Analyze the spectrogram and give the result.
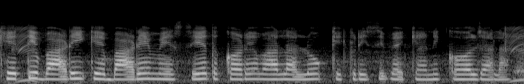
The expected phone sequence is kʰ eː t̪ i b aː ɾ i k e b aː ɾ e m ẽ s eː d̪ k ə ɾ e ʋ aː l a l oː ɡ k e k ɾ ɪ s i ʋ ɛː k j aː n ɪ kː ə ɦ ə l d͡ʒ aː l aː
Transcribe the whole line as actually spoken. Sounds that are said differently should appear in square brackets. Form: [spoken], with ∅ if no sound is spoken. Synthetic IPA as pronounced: kʰ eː t̪ i b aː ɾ i k e b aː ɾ e m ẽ s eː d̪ k ə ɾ e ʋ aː l a l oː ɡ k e k ɾ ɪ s i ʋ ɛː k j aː n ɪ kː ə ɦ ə l d͡ʒ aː l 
